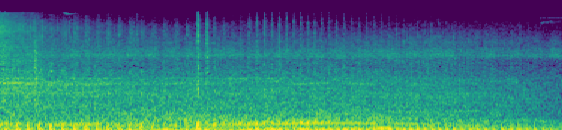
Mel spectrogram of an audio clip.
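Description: A car drives past.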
